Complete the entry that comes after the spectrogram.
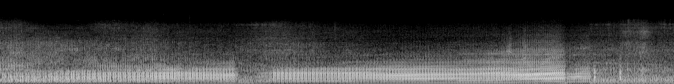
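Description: Yamaha R7 motorcycle in a long skid, a loud sustained rising engine-and-tire roar lasting several seconds with a brief dip midway, close by with no talking.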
